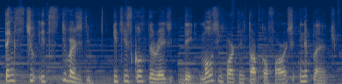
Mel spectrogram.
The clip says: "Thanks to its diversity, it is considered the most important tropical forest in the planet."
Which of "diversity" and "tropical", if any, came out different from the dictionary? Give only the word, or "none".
tropical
